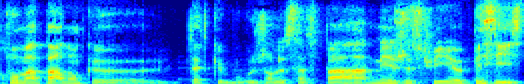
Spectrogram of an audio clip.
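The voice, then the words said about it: Speaks with a noticeable accent. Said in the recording (French): “Désolé, pour mon accent d'ailleurs.”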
